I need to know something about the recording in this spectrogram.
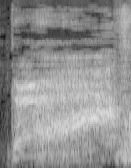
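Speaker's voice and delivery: loud high growl; loud furious growl; angry growl. Acted. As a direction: growl with rising fury. Frank explodes in rage.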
